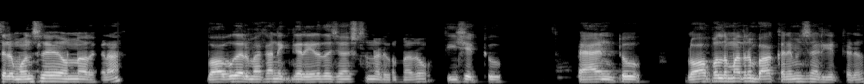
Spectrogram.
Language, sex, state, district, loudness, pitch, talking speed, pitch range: Telugu, male, Andhra Pradesh, Srikakulam, -16 LUFS, 125 Hz, 125 wpm, 120-130 Hz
